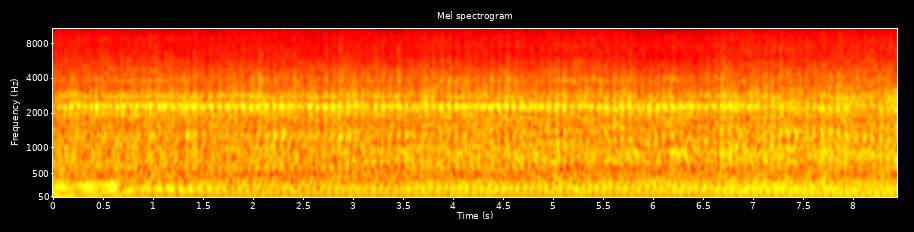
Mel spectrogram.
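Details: Kubota D722 diesel on TG1860 riding tractor, idle over a year, old fuel, dead alternator: steady, even diesel clatter with faint constant high whine; smooth, no misses; healthy idle after cold start.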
